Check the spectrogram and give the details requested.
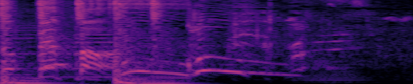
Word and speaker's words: Ibiza: I just went to Spain, that's Ibiza. Ibiza. Ibiza, yeah, it's pronounced Ibiza actually.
